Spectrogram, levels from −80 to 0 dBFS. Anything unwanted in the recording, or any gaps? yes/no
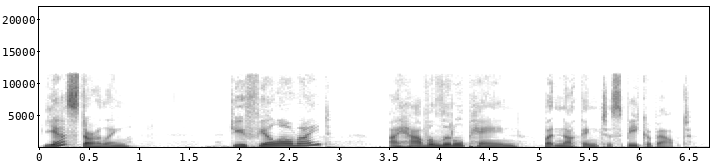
no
